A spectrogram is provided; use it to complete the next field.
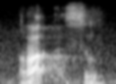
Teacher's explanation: را کو موٹا کریں اور حمزہ پہ جھٹکا دیں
